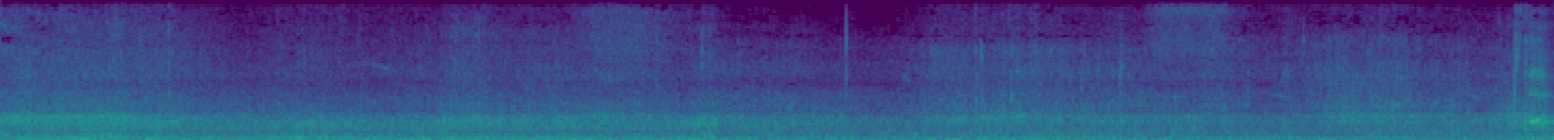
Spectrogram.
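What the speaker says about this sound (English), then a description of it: "Wind is slight right now, a little variable wind." Gentle, shifting wind at a beach sounds as a soft continuous rush of breezy noise mixed with faint surf, fairly quiet and unbroken, with no voices.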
